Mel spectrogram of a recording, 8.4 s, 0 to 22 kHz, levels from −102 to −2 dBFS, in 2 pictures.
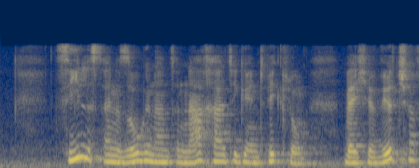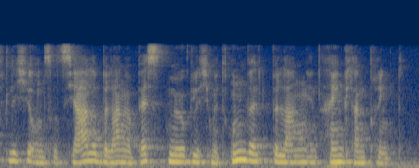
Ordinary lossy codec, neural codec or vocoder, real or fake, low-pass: none; none; real; 7.2 kHz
